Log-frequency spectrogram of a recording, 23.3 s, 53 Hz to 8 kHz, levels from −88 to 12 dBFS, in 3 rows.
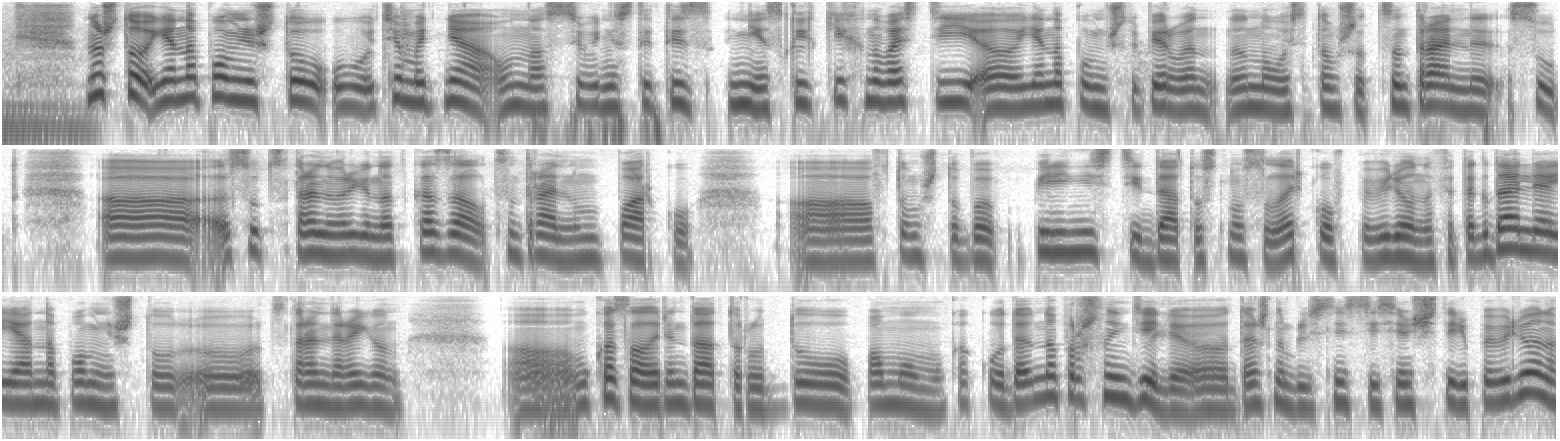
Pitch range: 175-215 Hz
